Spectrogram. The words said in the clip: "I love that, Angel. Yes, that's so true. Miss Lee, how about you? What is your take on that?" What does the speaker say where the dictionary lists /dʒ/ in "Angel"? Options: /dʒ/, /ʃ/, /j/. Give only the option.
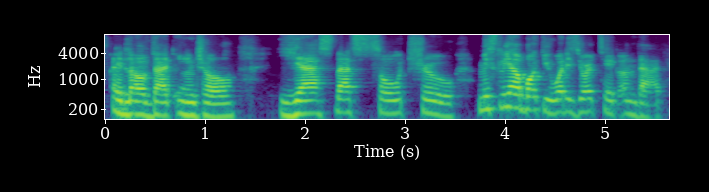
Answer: /dʒ/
